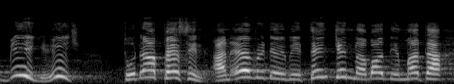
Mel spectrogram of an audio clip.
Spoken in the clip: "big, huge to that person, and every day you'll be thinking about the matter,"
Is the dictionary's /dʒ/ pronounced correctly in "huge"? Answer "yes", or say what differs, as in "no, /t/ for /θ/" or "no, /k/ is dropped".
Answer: no, /tʃ/ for /dʒ/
